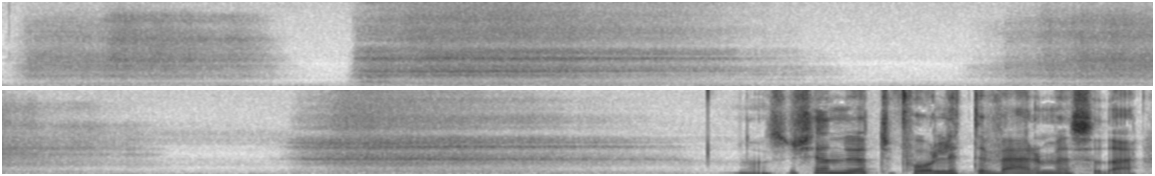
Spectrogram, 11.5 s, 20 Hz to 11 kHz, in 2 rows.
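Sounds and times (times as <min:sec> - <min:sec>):
slow breathing through the nose: 0:00.0 - 0:04.2, 0:04.8 - 0:09.2
speech: 0:09.5 - 0:11.4.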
